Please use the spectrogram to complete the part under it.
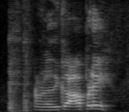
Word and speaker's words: Radhika Apte: Radhika Apte.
